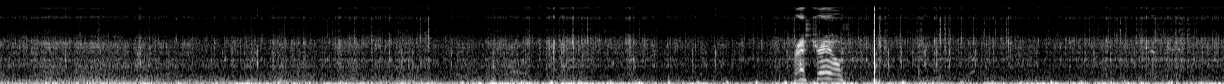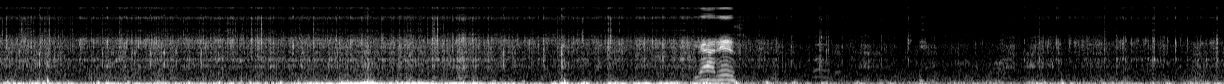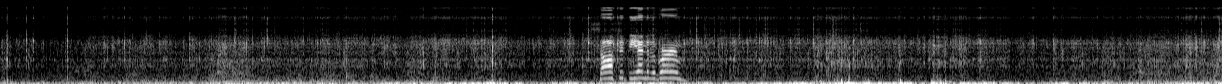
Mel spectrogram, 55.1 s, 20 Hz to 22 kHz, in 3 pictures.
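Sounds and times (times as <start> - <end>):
bike rattling: 0.0 - 55.0
bike tyres rolling over dirt: 0.0 - 55.0.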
